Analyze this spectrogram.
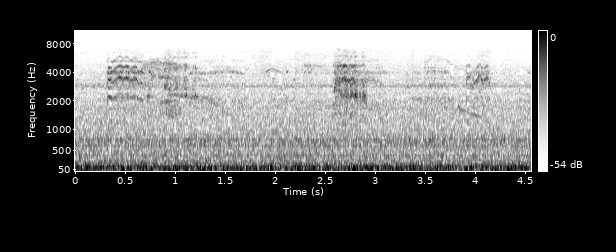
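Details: At a nest in the Taiaroa Head colony near Dunedin, New Zealand, a Royal albatross mother feeds her chick on a live camera; three short, bright, nasal bursts rise above constant loud wind rumble.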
